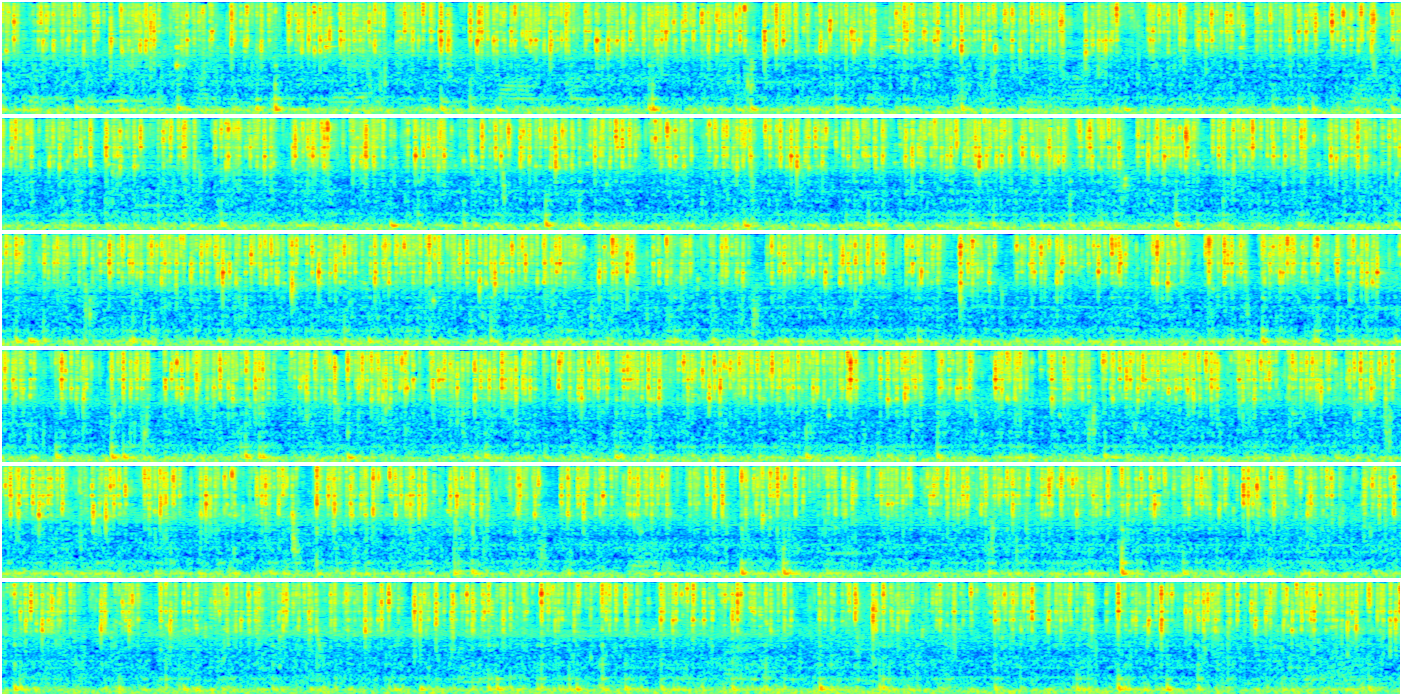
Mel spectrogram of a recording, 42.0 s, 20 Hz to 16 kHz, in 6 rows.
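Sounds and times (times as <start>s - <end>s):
water drips pattering: 0.0s - 41.9s
water running from faucet into sink: 0.0s - 41.9s.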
